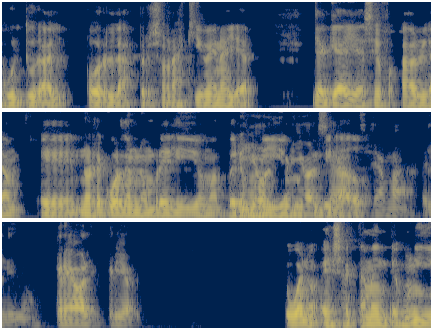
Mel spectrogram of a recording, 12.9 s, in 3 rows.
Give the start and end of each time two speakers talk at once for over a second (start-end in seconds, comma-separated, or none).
6.6-8.0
